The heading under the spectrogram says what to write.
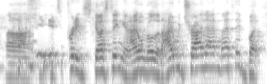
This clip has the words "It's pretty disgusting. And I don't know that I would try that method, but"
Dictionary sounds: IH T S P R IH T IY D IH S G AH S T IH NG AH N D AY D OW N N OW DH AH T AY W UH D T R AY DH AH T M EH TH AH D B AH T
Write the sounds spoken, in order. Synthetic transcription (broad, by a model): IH T S P R IH T IY D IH S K AH S T IH NG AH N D AY D OW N N OW DH AH T AY W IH D T R AY DH AH T M EH TH AH D B AH T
